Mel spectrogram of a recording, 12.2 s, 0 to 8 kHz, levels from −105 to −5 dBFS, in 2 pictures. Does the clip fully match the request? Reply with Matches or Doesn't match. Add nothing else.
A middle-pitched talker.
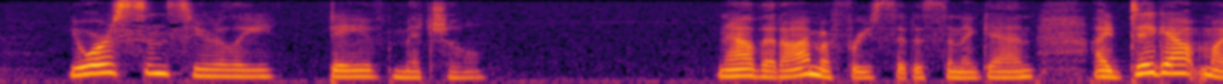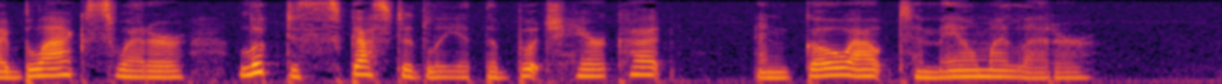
Matches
